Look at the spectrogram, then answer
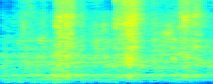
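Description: A Tribest Slowstar slow juicer runs with a steady mechanical whir and grind. Squeaky, crackling pulses come as produce is pressed, with no talking.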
